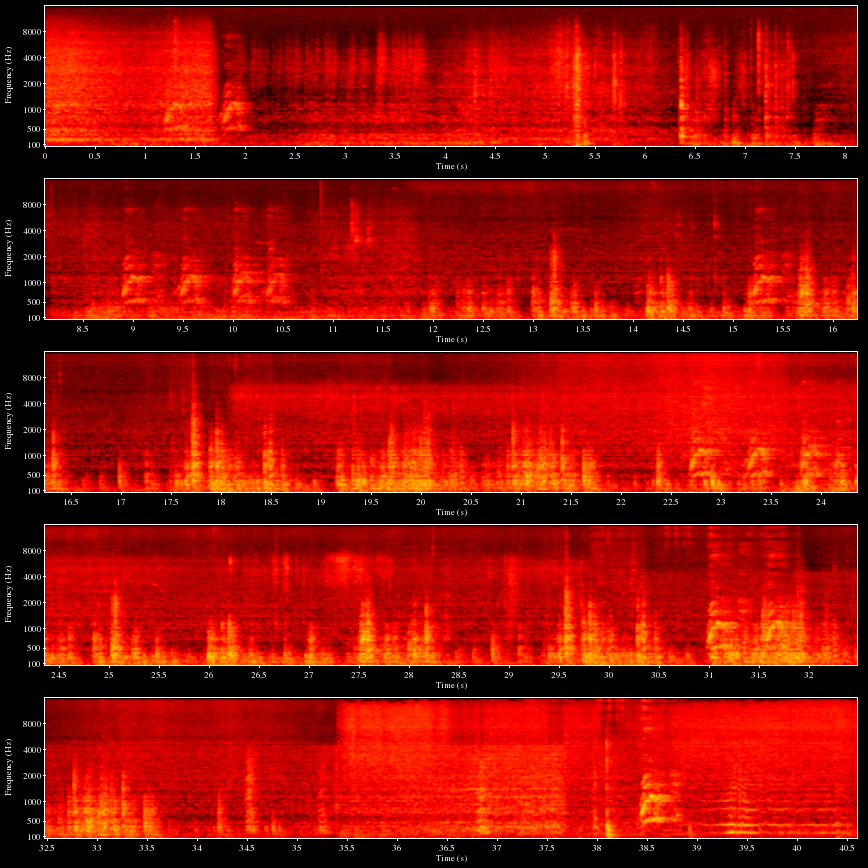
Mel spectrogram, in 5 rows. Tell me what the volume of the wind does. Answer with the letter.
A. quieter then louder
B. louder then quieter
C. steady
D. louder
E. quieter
B.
